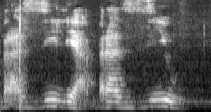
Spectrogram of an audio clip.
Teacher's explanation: the S between two vowels, the pronunciation is going to be Z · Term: Z sound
